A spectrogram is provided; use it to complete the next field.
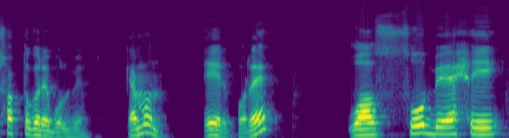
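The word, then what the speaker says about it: والصبح: এরপরে ওয়াসসুবহি, এখানে খেয়াল করুন সদ হরফটি হচ্ছে মোটা হরফ, এই জন্য সকলেই মোটা করবেন।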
